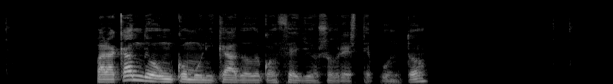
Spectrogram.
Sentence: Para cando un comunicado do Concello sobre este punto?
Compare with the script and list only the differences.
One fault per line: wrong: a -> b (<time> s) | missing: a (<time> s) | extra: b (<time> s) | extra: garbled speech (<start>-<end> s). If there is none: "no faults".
no faults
